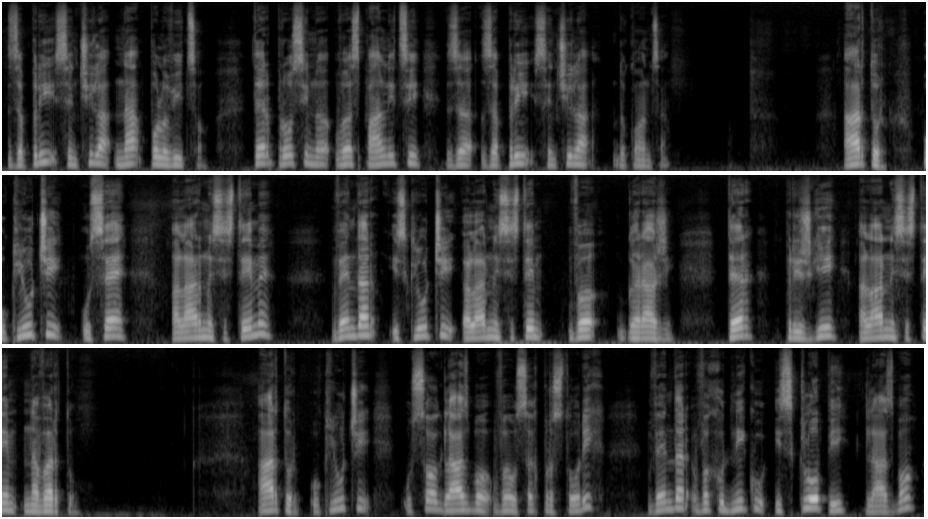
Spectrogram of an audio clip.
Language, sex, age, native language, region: Slovenian, male, 30-49, Slovenian, Central Slovenia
